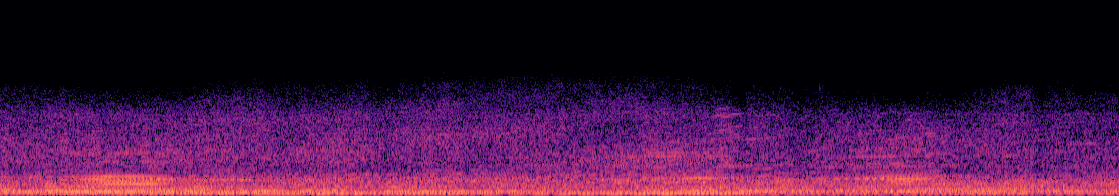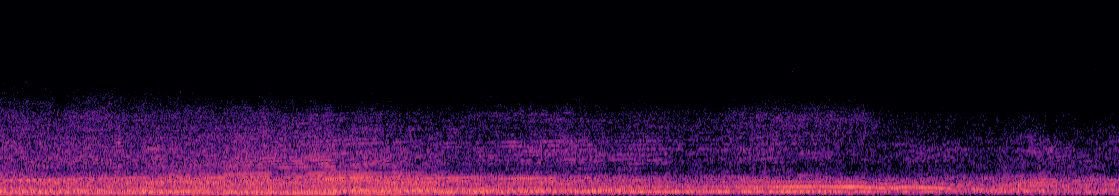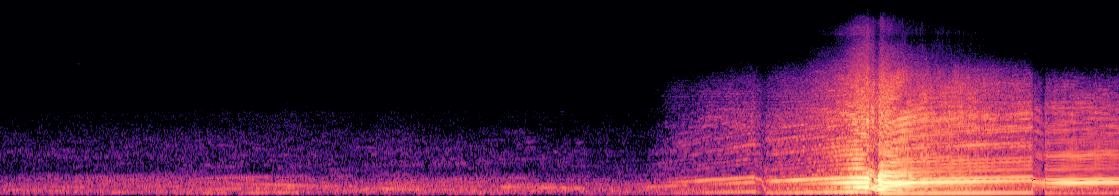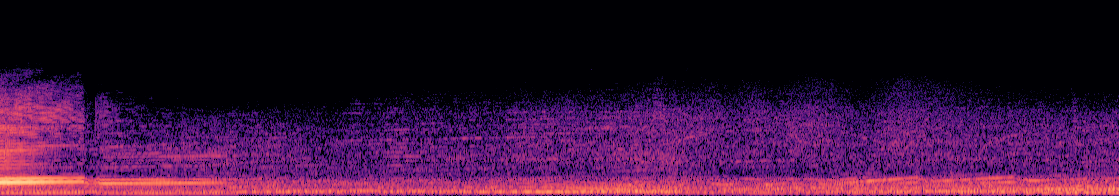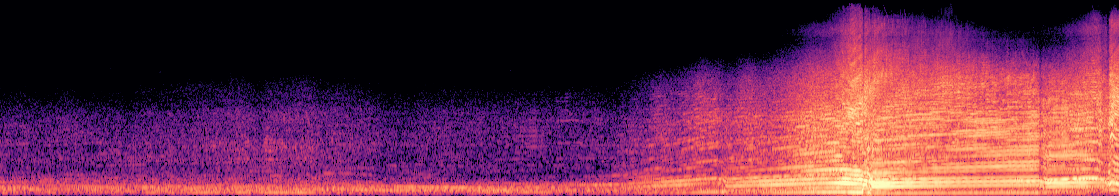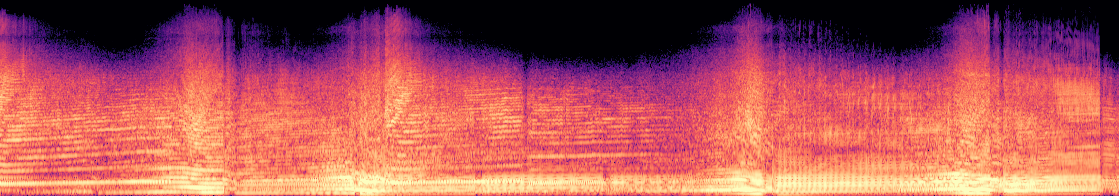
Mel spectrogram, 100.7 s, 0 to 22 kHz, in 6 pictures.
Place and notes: barry sheene classic 2009 ... practice ... one point stereo mic to minidisk ...
Scarborough, UK, 23 May 2009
